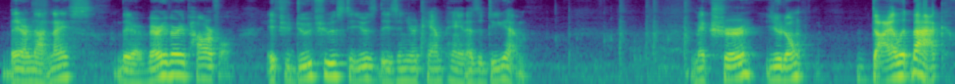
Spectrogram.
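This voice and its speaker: A young adult man giving an informal explainer to camera as a host, talking in an animated, conversational way and thinking aloud with asides. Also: on the low side, measured pace, pauses often. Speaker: host of a tabletop roleplaying advice channel. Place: small bedroom, indoors.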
